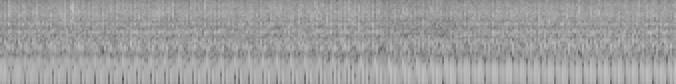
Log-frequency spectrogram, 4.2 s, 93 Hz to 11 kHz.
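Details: 1976 MerCruiser 120hp, after carburetor work (Sierra 18-7070 kit, fogged top end) for an acceleration dead spot, idle screws backed out another 3/4 turn, heard from behind at camera: steady even low idle thrum with no misses, knocks or ticks; runs smooth.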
